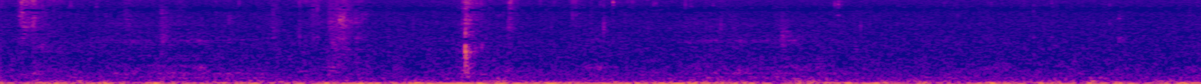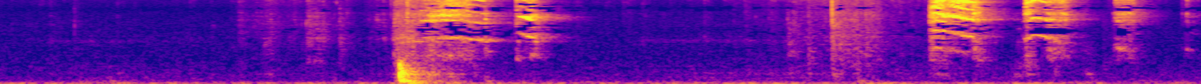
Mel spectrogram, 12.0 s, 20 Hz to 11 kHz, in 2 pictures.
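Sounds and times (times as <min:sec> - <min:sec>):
rat squealing: 0:08.0 - 0:09.0, 0:10.6 - 0:12.0.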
